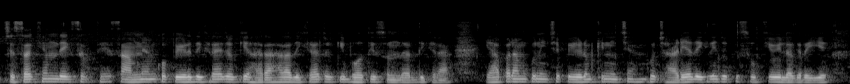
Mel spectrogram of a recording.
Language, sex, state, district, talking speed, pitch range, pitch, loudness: Hindi, male, Chhattisgarh, Bastar, 325 wpm, 110-125 Hz, 115 Hz, -28 LUFS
